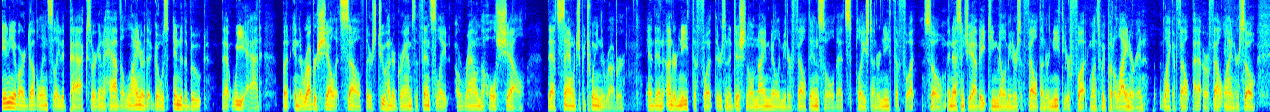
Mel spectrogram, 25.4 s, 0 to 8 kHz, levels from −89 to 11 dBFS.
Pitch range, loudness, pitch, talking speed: 80-90 Hz, -19 LUFS, 85 Hz, 200 wpm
